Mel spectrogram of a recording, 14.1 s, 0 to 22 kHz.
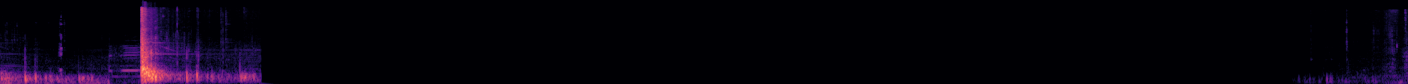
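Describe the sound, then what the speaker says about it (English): A single sharp, loud .50 BMG armor piercing incendiary tracer shot fired at a six-cylinder engine block outdoors, preceded by brief talk and followed by a long stretch of near silence. "armor piercing incendiary tracers versus 6 cylinders."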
